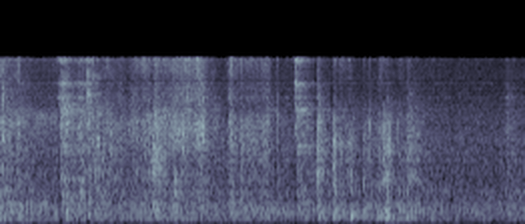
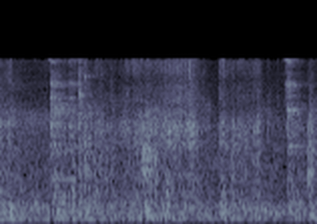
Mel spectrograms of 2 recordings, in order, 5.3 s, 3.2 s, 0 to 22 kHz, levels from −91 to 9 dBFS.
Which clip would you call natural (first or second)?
second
